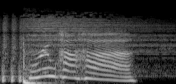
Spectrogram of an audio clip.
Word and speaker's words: brouhaha: Now, without further ado, today's word of the day is Brouhaha, spelled Brouhaha, pronounced brouhaha.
